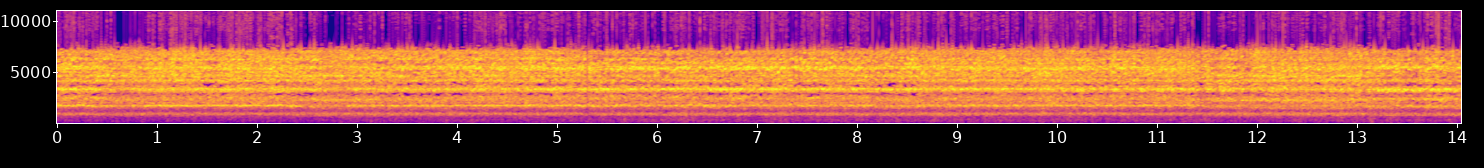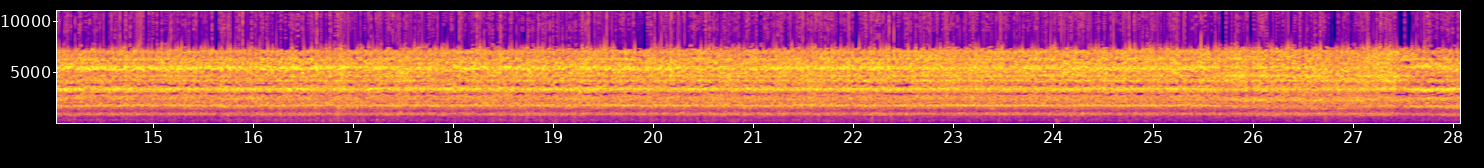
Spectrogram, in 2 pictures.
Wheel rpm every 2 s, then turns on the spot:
230, 230, 230, 230, 230, 230, 220, 220, 230, 230, 230, 230, 230, 220.
none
